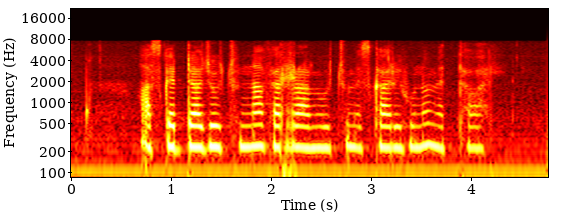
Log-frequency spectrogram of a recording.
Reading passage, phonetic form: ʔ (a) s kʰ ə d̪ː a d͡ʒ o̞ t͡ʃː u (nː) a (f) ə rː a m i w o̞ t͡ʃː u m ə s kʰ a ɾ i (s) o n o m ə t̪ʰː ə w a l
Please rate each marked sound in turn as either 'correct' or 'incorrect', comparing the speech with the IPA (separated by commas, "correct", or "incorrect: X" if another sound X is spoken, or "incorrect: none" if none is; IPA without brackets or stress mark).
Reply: correct, correct, correct, incorrect: h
